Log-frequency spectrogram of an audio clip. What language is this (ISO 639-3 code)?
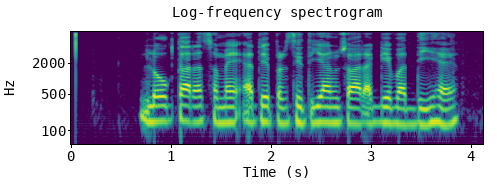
pan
